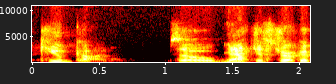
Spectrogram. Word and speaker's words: KubeCon: they pronounce things so if you want to blend in then right if you don't want everyone to know that you're a noob then just call it kubecon go listen and learn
